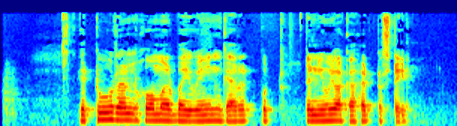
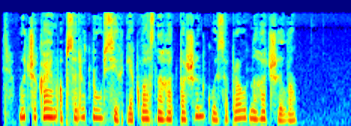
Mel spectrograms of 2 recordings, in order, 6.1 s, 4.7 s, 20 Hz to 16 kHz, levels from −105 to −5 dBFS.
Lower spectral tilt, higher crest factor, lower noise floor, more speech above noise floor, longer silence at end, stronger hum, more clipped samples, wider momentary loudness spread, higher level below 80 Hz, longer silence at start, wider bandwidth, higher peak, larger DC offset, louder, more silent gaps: first, -5.5 dB/octave vs -4 dB/octave; about the same, 16 dB vs 20 dB; second, -60 dBFS vs -68 dBFS; about the same, 44 dB vs 43 dB; about the same, 0.65 s vs 0.75 s; neither; neither; first, 12 LU vs 8 LU; about the same, -56 dBFS vs -60 dBFS; first, 0.85 s vs 0.05 s; about the same, 11.5 kHz vs 11.5 kHz; first, -2 dBFS vs -6 dBFS; neither; first, -17 LUFS vs -24 LUFS; neither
